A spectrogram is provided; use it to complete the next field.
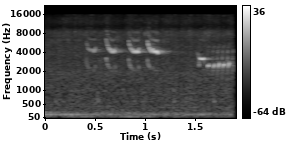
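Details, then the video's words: Spot-throated babbler, a caged wambi mini from Bandung, Indonesia, originally imported from China and Vietnam and freshly moulted, giving a short burst of its ngeroll song: three sharp descending slurred notes followed by a fast, even trill. "Wambi Mini / Tieu Mi (Pellorneum albiventre) ngeroll"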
